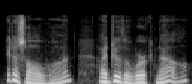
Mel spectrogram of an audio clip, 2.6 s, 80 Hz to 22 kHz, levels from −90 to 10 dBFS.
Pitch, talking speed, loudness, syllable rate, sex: 160 Hz, 190 wpm, -16 LUFS, 4.7 syllables/s, male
